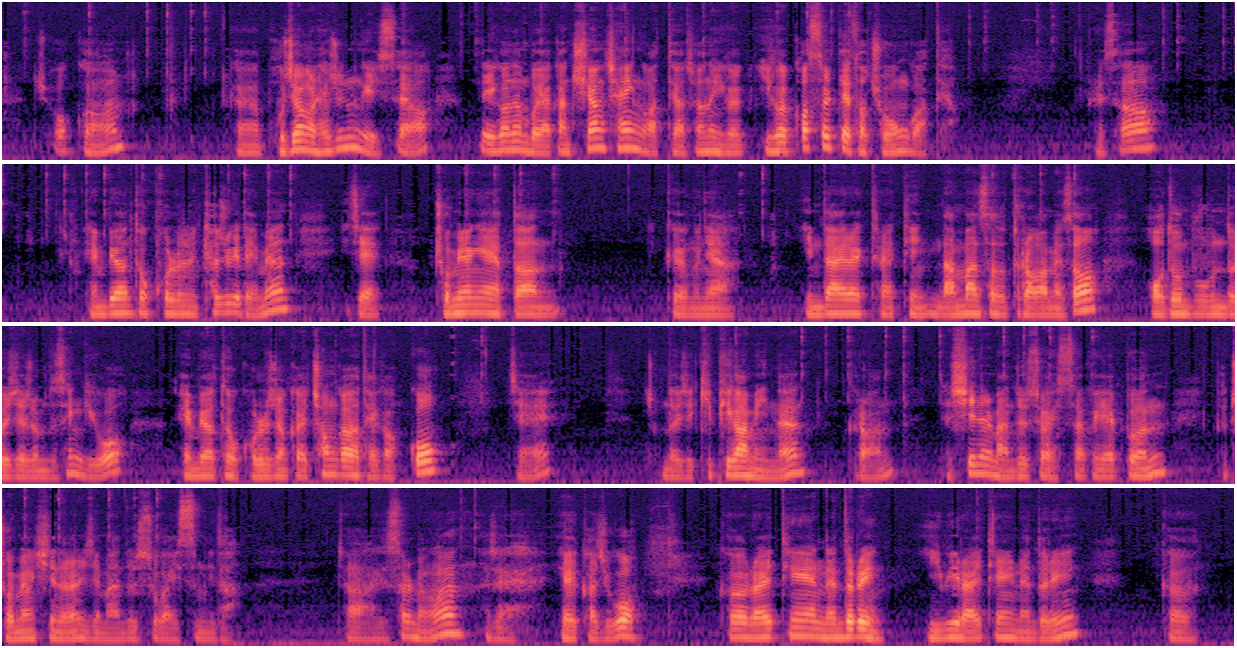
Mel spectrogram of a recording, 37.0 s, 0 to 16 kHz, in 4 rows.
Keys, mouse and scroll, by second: 0.2-3.0 shift+middle drag, 3.5 click, 4.0 click, 4.6 click, 5.2 click, 5.8-7.3 shift+middle drag, 7.3 click, 7.8 click, 8.8 click, 9.2 click, 9.6-25.1 shift+middle drag, 10.7 ctrl+s, 26.9 ctrl+s, 27.9 middle click, 28.5-31.2 ctrl+middle drag, 31.2 click.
